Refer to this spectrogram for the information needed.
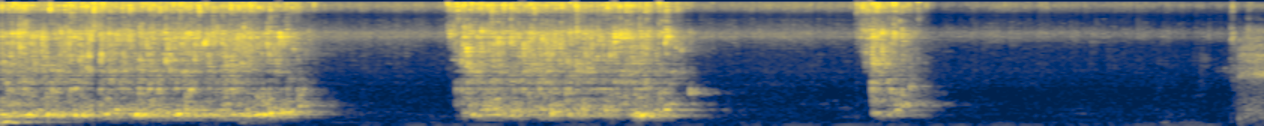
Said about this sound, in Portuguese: Só um pouquinho, deixa eu mijar.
